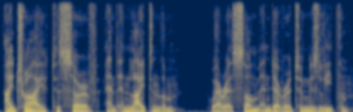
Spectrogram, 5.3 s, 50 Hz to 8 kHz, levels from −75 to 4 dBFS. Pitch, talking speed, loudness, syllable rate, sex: 105 Hz, 145 wpm, -17 LUFS, 4.3 syllables/s, male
